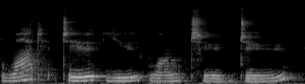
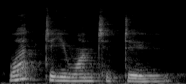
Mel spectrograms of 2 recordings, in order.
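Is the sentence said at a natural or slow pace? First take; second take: slow; natural. First: The sentence is said slowly. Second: The sentence is said at natural speed. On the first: "I'm just going to say it out slowly" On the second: "I'm going to say the sentence out naturally now"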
